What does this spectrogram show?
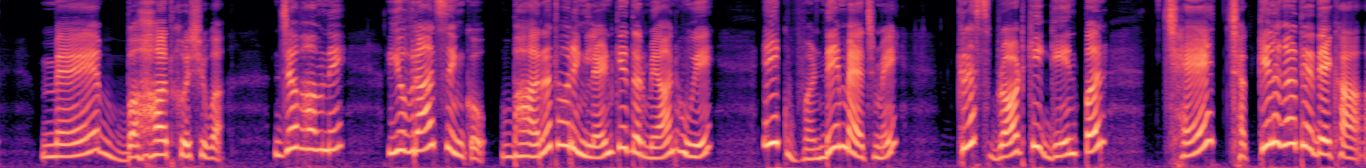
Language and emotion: Urdu, happy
